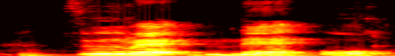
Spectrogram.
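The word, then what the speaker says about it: θρηνέω: TH 발음이지만 스레네오 이렇게 발음합니다.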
